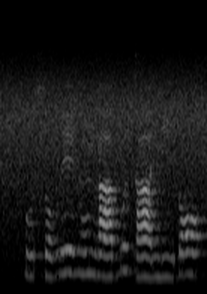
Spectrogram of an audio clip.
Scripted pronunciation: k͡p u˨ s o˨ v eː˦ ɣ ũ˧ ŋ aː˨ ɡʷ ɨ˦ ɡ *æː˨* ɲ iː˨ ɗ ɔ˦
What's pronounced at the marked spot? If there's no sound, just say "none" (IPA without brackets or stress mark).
aː˨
